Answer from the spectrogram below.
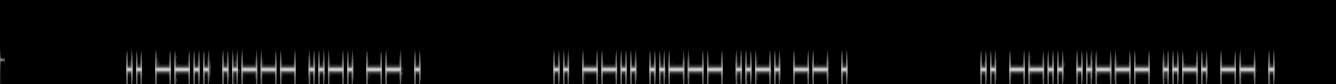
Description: Morse code, heard as a keyed tone, about 25 wpm, 700 Hz. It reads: IZ2FME IZ2FME IZ2FME
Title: Call Signs Repeated 2x - 25wpm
